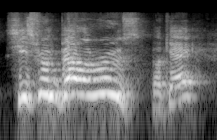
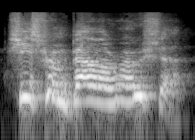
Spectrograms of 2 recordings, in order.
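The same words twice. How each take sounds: First: "Belarus" said right, much higher and louder; corrected name. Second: "Belarusia" said first, then dropped; mispronounced. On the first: Telling the co-host where she's from, "Belarus" stressed. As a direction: land "Belarus" with emphasis. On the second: Correcting the country's name to his co-host, "Belarusia" first. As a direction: try "Belarusia" and catch it. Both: Retold or imitated. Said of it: "I'm like".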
